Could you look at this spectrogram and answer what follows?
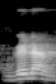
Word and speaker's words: Wilhelm: कर लो, फ्राइडरिच विलेम, विलेम है, विलियम नहीं है, विलेम, WILHELM, विलेम, फ्राइडरिच विलेम four.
